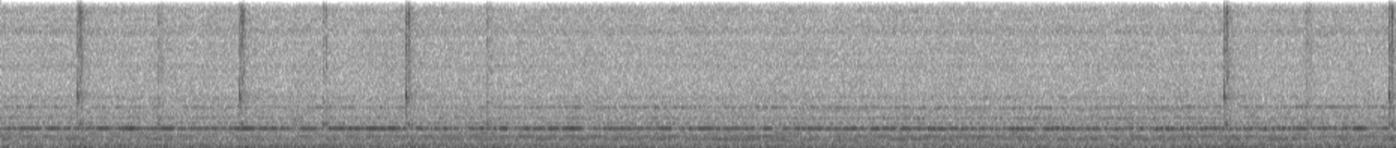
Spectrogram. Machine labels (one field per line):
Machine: valve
